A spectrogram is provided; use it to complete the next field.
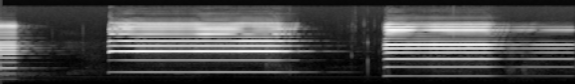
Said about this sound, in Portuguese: Sabe o que é isso? Isso é um diapasão. Sabe para que serve um diapasão? Para que todos os instrumentos de uma orquestra estejam alinhados no mesmo tom.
